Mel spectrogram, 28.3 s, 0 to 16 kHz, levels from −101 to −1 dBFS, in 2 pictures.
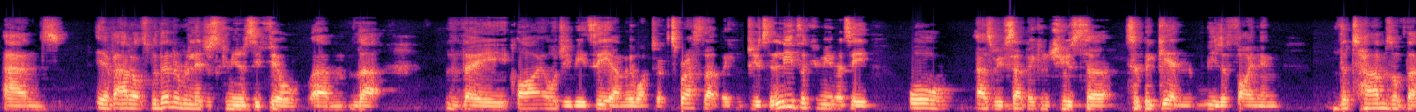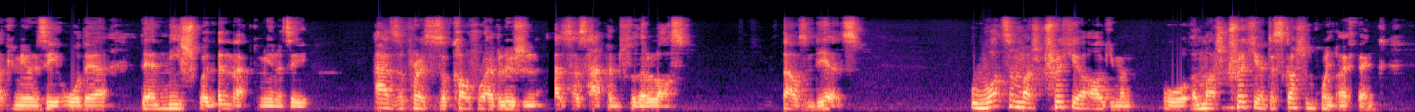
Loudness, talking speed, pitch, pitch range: -13 LUFS, 160 wpm, 120 Hz, 115-135 Hz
